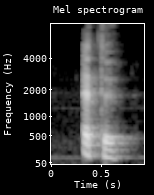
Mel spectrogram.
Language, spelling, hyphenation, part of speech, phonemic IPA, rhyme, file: Dutch, ette, et‧te, noun, /ˈɛ.tə/, -ɛtə, Nl-ette.ogg
- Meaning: 1. judge in Drenthe 2. judge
